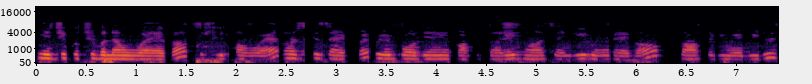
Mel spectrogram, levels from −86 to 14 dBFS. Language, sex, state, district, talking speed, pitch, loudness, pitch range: Hindi, female, Chhattisgarh, Kabirdham, 145 wpm, 230 Hz, -32 LUFS, 220-260 Hz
